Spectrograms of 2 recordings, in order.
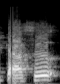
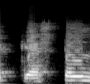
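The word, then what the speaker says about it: castle: कुछ टेस्ट हैं जिसमें कैसल एज अ आंसर बनता है। बोलने का इसका वर्ड का साउंड जो है कैस्टल नहीं बोलते, जिसकी वजह से बहुत सारे स्टूडेंट्स इसके स्पेलिंग में मिस्टेक कर देते हैं।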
